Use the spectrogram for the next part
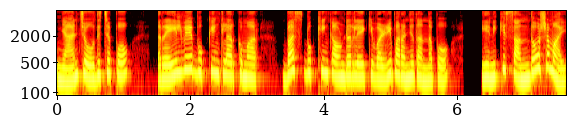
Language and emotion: Malayalam, happy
